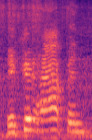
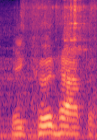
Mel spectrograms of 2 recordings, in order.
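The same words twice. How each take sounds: First: Said in the usual way. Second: Much lower, spooky warning; ominous low voice. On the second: Shown as a demonstration. Streamer teasing chat with a Pig Latin stream, ominous low. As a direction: make it sound like a dark threat.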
